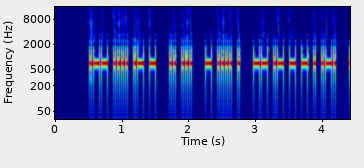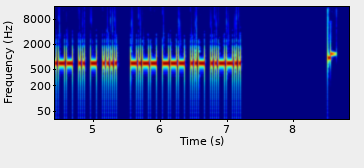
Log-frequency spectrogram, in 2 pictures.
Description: Morse code, heard as a keyed tone, about 40 wpm, 700 Hz. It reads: WHAT IS THE MATTER WITH YOU?
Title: Sentences from Top 700 Words 40wpm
